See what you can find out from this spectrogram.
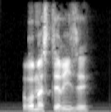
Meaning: to remaster
- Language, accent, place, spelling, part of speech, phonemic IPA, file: French, France, Lyon, remastériser, verb, /ʁe.mas.te.ʁi.ze/, LL-Q150 (fra)-remastériser.wav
